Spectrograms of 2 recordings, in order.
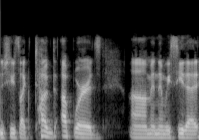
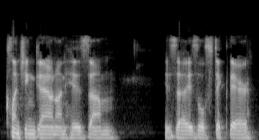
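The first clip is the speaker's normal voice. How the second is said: ordinary delivery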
